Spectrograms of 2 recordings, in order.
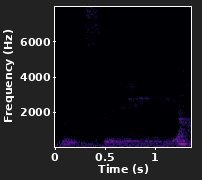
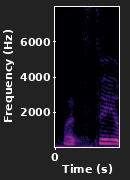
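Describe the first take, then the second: First: Breathy whispered aside. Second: Said in the usual way. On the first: Real, not acted. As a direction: whisper it to yourself. Muttering search to herself.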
